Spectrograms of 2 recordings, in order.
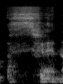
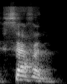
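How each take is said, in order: First: "Sven" as one syllable, no vowel between S and V; mispronounced name. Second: "seven" in two syllables, SEV-en, louder; corrected pronunciation. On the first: Host slipping on a name, "Sven" in one syllable. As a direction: say "Sven", running S straight into V. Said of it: "I keep saying Sven". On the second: Host correcting the slip, "seven" in two clear syllables. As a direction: punch out "seven" with a vowel after the S. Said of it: "I keep saying Sven, seven". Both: Real, not acted.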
